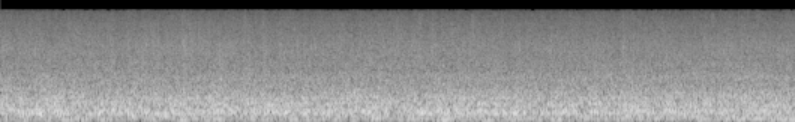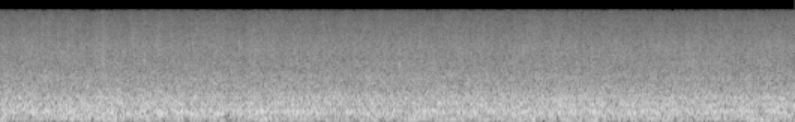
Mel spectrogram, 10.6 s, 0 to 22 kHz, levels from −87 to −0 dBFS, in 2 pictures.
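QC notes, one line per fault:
2.96 s, repeated buffer: a click or brief buzz rather than an audible stutter. A slice of about 1.45 ms, which fits a 64-sample buffer, plays three extra times back to back, with a hard join at each repeat. Fresh audio missed its deadline, so the output replayed the last block. Because the block is so short, the rapid repeats fuse into a click instead of a recognisable echo, and essentially no audio is lost.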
